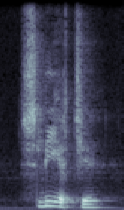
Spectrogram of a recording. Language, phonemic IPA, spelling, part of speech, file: Dutch, /ˈslircə/, sliertje, noun, Nl-sliertje.ogg
- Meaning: 1. diminutive of slier 2. diminutive of sliert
